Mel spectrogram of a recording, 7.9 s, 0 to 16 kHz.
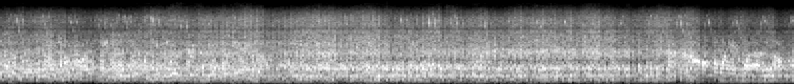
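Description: A military helicopter passing close at the RNAS Yeovilton International Air Day 2005, a loud continuous rotor and engine roar filling the whole stretch, with crowd voices faintly underneath.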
